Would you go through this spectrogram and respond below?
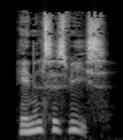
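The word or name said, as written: HÆNDELSESVIS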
